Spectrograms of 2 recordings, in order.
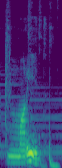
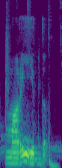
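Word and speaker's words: مريض: But don't forget, try to pronounce the letter D heavy.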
